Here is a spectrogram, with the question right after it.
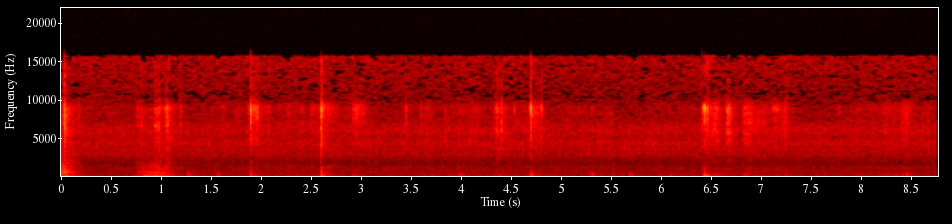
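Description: A hand grinds finely chopped peanut pieces in a granite mortar with a granite pestle, using circular and pounding motions while the other hand holds the bowl. A quiet, gritty crunching and scraping against the stone runs throughout, broken by a few sharper, short knocks.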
